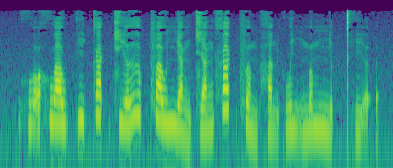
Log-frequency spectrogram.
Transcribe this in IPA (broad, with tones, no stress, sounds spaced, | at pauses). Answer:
h w ɔ̰˧˥ h w a˧ w k i˧ k a˦˥ k̚ t͡ɕ i˨˦ ə̯ ɣ ə˦˥ p̚ f a˧ w ɲ a˧˩ ŋ t͡ɕ a˨˦ ŋ x a˦˥ k̚ f ə˧˩ m h a̰˧˨ n k w ḭ˧˨ ŋ m ə˧ m ɲ ə˨˩ p̚ t̪ʰ ḭ˧˨ ə̯ ʔ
